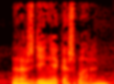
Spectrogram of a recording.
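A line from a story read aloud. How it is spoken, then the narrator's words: Nervous mutter. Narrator (Russian): пробормотал он и сглотнул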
